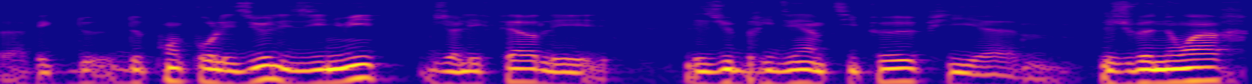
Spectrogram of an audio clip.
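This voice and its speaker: Fairly low in pitch, the man's voice has a dark, mellow tone and fairly even intonation. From Quebec. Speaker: comic book author. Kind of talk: interview.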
